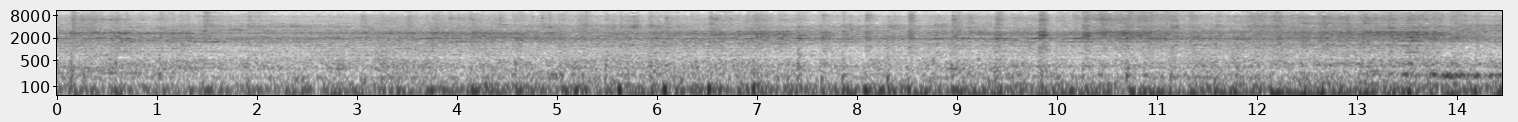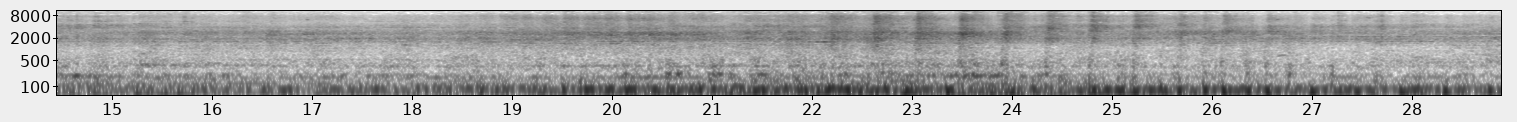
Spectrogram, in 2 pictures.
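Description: A freight train rumbles past close by on the tracks.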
